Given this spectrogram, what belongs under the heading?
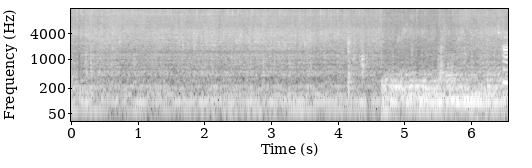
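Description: Garlic and finely chopped tomato go into hot oil with mustard seeds in a pan, producing a loud continuous sizzle that swells further as more is added near the end.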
